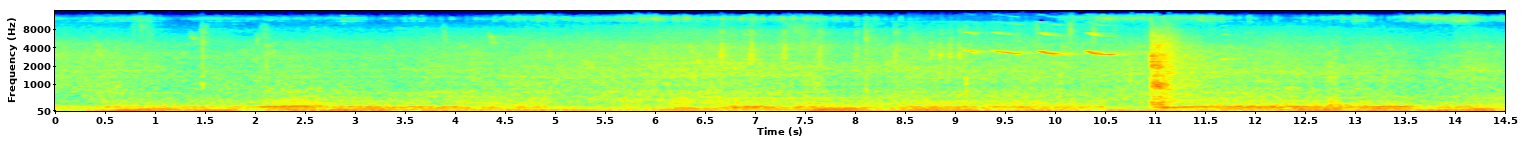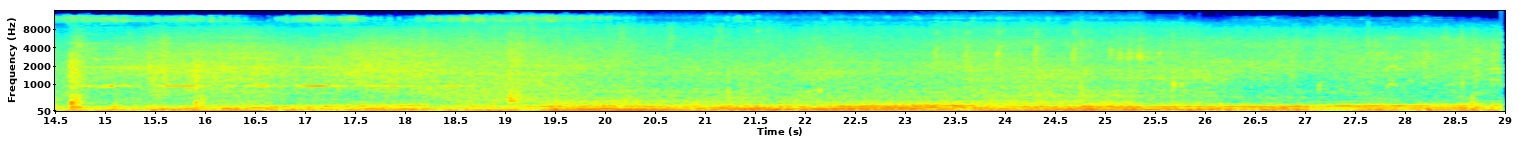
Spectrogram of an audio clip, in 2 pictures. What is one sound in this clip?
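Wind rumbles and buffets outdoors throughout.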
